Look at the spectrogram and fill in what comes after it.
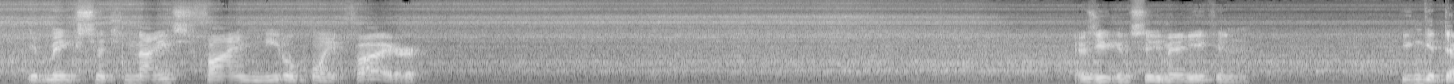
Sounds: Tools, Power tool

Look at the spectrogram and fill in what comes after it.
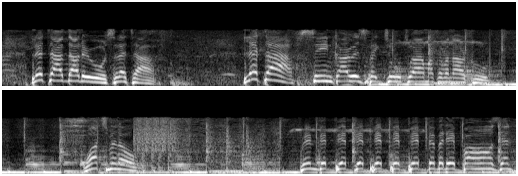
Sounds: Music, Speech

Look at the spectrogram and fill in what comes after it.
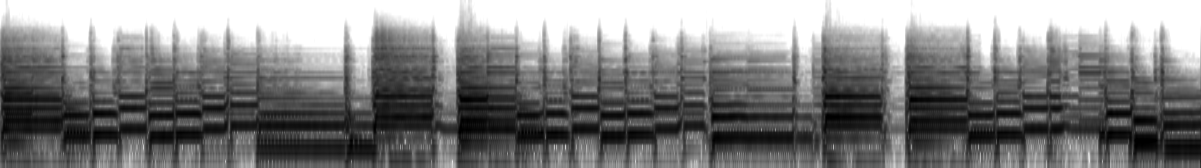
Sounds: Distortion, Guitar, Musical instrument, Music, Effects unit

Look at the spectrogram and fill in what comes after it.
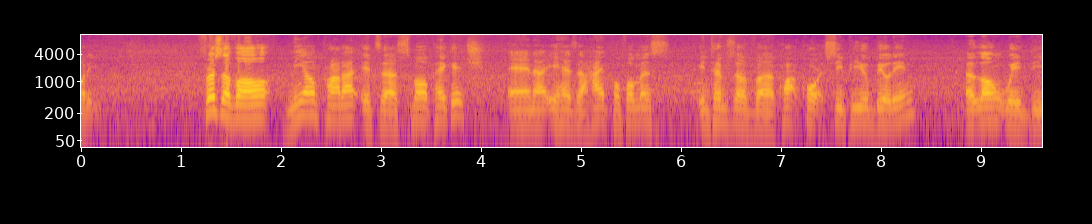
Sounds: Speech

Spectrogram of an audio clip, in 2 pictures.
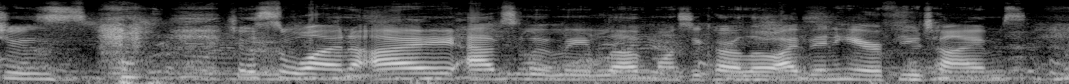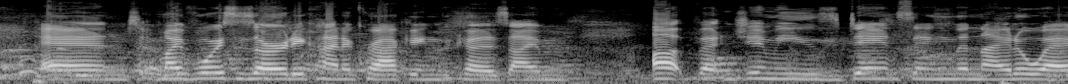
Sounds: Speech

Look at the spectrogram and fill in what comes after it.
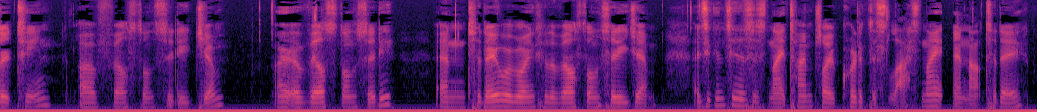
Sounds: Speech

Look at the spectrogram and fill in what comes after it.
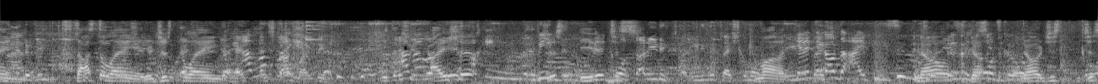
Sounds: Speech

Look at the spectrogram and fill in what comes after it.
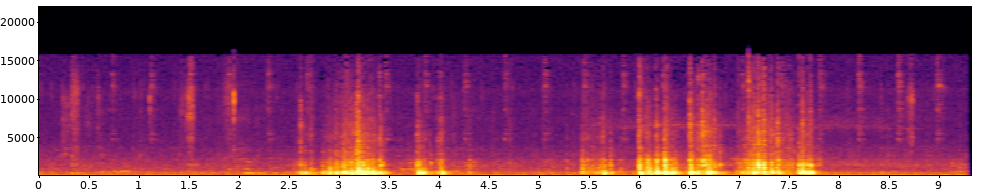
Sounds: Speech

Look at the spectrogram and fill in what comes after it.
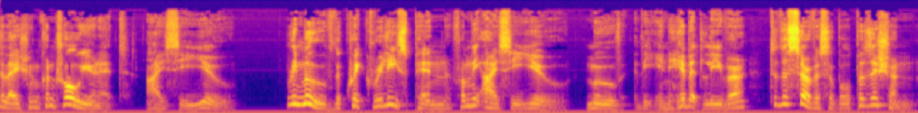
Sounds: Speech

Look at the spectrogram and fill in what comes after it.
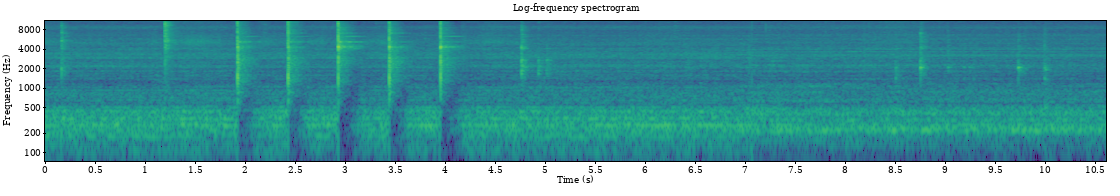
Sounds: forging swords

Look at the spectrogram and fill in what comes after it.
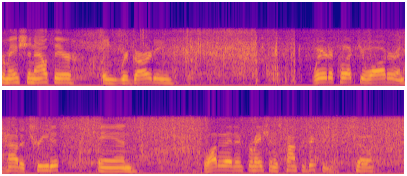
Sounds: Speech

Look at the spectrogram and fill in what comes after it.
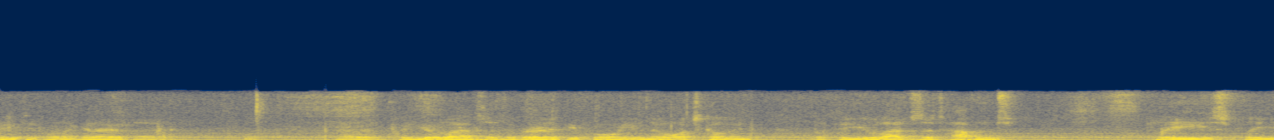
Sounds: monologue, man speaking, Speech

